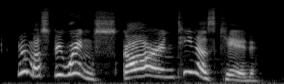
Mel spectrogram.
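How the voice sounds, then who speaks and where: Putting on a squeaky character voice at an extremely high pitch, a woman talks at a moderate pace with very wide pitch swings. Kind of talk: amateur fanfiction read-aloud. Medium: read story.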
